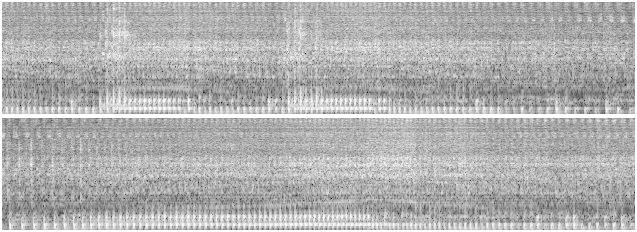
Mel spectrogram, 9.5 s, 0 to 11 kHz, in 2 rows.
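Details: Honda CRF50 after fixing a pulsing, hunting idle: the bent, damaged throttle cable and the carb spring were replaced. Small single-cylinder thump, a couple of brief blips, then settles to a steady, even idle with no surging; normal idle.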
